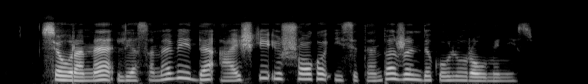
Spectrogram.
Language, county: Lithuanian, Panevėžys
